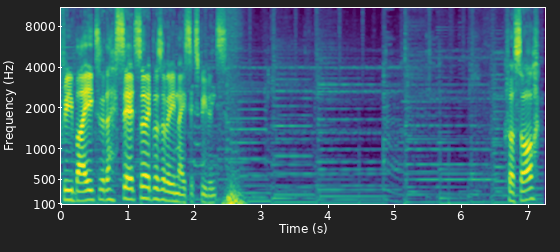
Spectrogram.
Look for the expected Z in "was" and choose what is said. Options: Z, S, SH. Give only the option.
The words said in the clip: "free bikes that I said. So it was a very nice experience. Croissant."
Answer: Z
